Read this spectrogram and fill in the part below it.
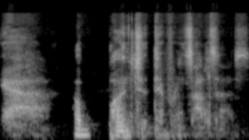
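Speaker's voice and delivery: very quiet, breathy, secretive whisper. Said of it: "He starts whispering to me".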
